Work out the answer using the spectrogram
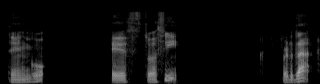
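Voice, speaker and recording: A man's voice: fairly low pitch, slow pace, creaky, a bit bright, dry recording, studio quality. A man teaching a coding lesson, thinking aloud and asking himself questions as he works. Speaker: programming teacher. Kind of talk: screen-recorded coding lesson.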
